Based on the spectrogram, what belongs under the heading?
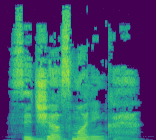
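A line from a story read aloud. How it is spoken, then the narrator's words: Whispered. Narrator (Russian): шептал Роман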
